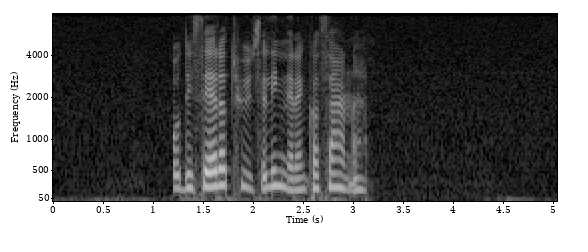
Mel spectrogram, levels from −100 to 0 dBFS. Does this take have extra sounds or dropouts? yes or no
no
